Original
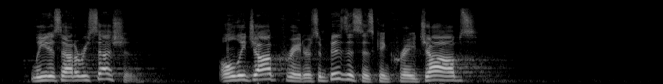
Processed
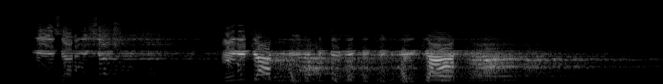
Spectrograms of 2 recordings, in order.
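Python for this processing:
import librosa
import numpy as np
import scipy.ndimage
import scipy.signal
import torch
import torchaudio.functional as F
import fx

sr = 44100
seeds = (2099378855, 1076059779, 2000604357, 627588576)

y = fx.band_invert(x, sr, width_hz=2000)
y = fx.peak_eq(y, sr, hz=840.0, db=-4.5, octaves=1.8, at=(2.5, 3.13))
y = fx.tube_stage(y, sr, drive_db=19.0, bias=0.65)
y = fx.echo_diffused(y, sr, ms=506, feedback_pct=43, wet_db=-5.0)
y = fx.filter_sweep_bandpass(y, sr, from_hz=3900.0, to_hz=920.0, start_s=2.11, end_s=2.71, q=1.4)
y = fx.upward_expand(y, sr, threshold_db=-49.0, expansion=1.5)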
